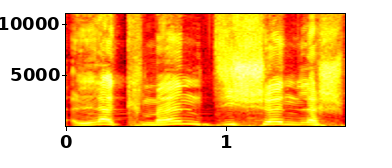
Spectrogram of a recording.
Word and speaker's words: Lachman: Il y a aussi Deacon Lachman, je pense que ça se prononce avec un K, mais c'est une actrice qui est, on va dire, une actrice un peu montante.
